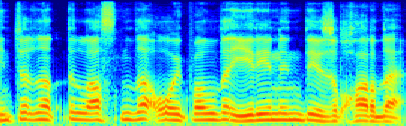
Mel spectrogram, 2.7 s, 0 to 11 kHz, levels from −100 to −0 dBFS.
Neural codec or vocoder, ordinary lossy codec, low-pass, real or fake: autoencoder, 22.05 kHz, a latent of 192 numbers a frame, VITS, trained on many speakers; none; none; fake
